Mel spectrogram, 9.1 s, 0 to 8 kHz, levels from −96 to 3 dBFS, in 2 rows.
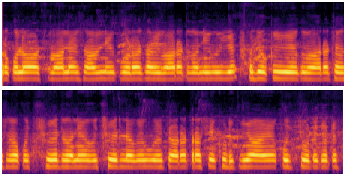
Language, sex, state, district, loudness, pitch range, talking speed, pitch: Hindi, female, Uttarakhand, Tehri Garhwal, -12 LUFS, 180-185 Hz, 210 wpm, 185 Hz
